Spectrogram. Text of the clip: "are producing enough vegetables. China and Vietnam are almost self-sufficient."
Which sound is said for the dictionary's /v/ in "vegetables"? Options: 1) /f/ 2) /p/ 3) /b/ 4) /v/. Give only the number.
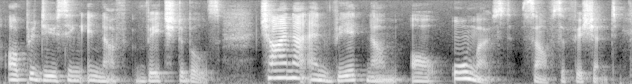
4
